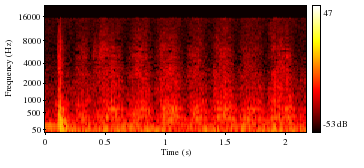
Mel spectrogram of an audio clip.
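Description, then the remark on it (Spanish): A cat scratches at a wooden door during the night in a steady series of raspy, rubbing strokes, opening with a sharper scrape. Moderately loud, with no voices. “Lo que me hizo levantarme fue que la escuché rasguñando una puerta.”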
